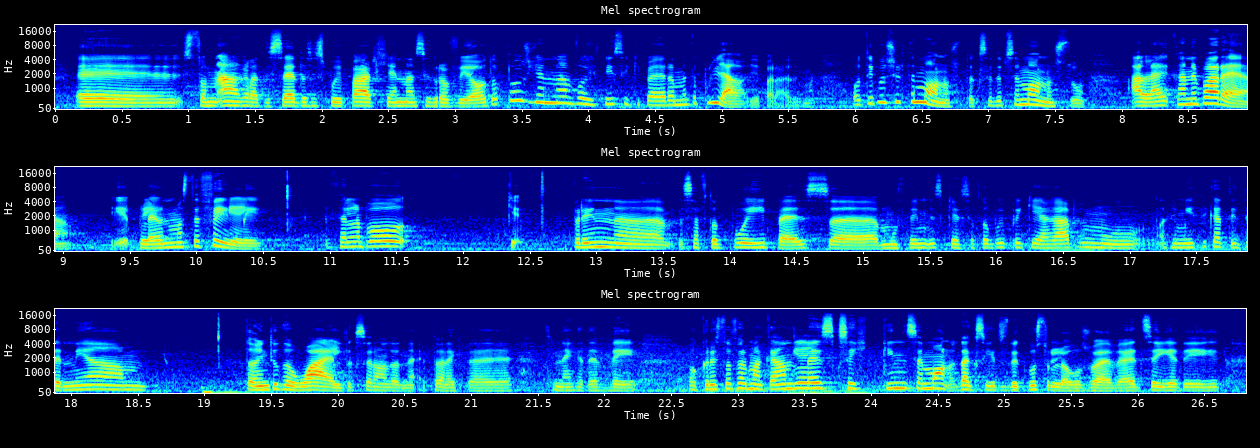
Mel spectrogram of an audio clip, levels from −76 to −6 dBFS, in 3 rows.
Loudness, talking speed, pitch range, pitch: -31 LUFS, 190 wpm, 155-205 Hz, 180 Hz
